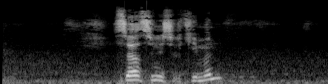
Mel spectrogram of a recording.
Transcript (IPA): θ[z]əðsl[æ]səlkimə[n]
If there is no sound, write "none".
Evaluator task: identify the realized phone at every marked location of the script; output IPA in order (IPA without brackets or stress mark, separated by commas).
s, i, n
